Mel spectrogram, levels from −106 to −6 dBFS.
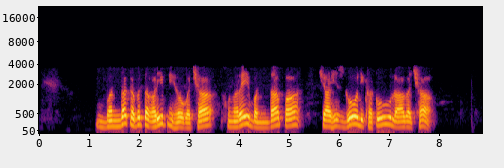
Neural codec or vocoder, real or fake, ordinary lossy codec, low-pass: none; real; Opus, 64 kbps; 3.6 kHz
